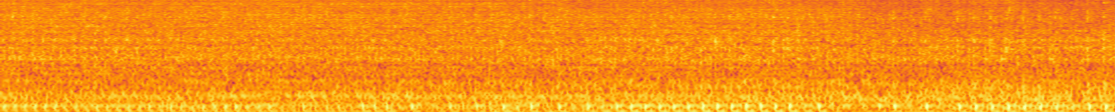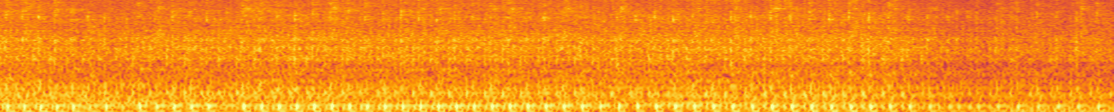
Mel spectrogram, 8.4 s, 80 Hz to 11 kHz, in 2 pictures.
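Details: 1982 Craftsman 4 HP snow blower with a Tecumseh engine, having sat for a few years, first run after fuel line replacement. It gives a steady, even single-cylinder chatter at a quick regular beat with no misses or knocks, running like new.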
